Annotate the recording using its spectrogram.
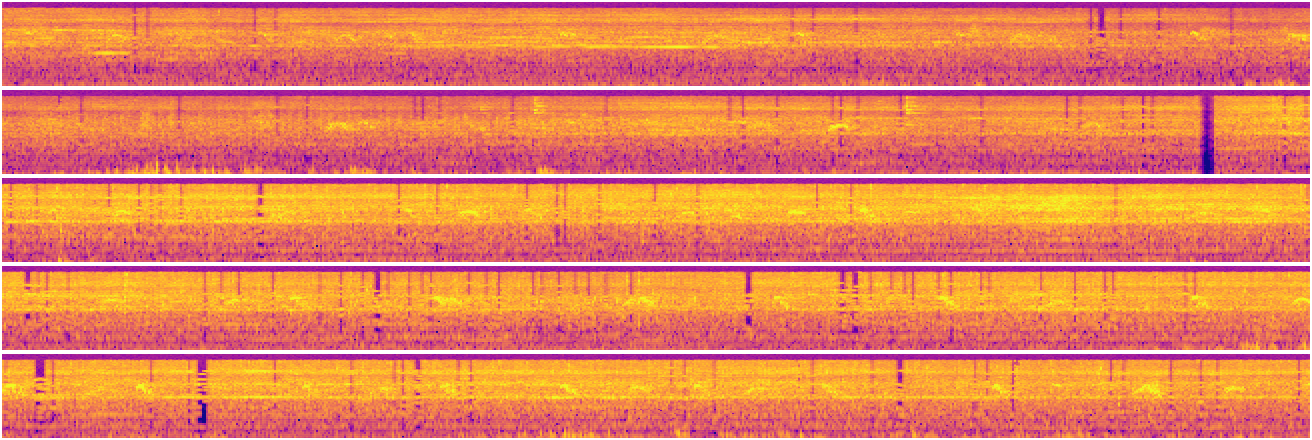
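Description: Small songbirds chirping outdoors in short repeated notes, with a few low bumps about seven seconds in and near the end.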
